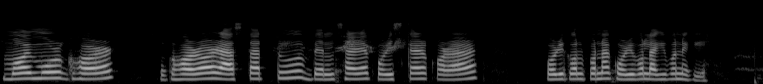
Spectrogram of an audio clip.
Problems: none marked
